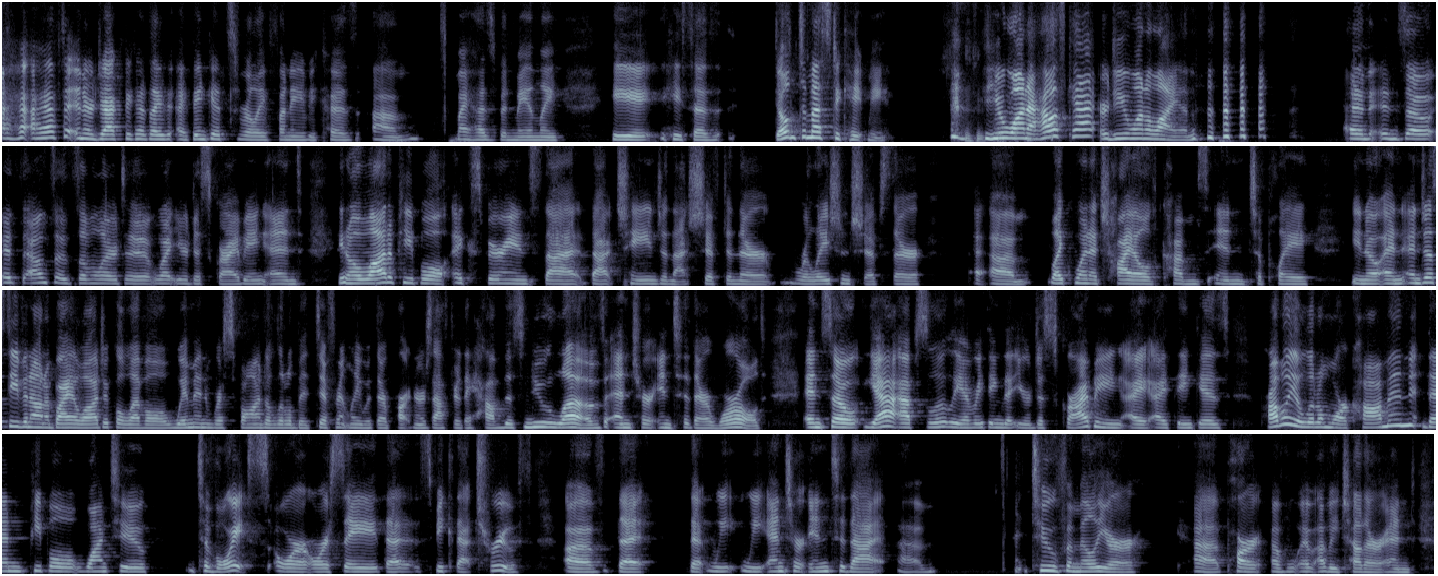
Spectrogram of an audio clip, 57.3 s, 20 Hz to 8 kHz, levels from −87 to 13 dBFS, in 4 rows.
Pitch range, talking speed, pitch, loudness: 190-240 Hz, 155 wpm, 205 Hz, -23 LUFS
